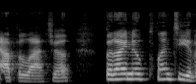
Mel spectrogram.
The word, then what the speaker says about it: Appalachia: ask I know that an awful lot of Appalachians believe that um Appalachia is the correct way to pronounce it and that if you were to say Appalachia that's the you know that's the word that the oppressors would use um and there are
